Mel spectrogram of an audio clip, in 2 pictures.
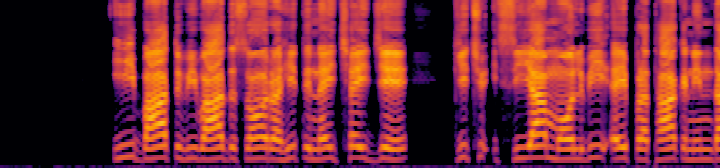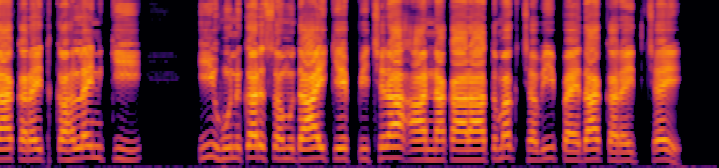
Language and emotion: Maithili, neutral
